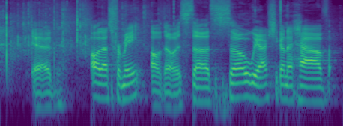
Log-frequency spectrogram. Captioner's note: applause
